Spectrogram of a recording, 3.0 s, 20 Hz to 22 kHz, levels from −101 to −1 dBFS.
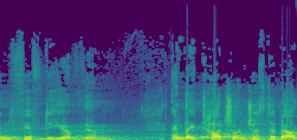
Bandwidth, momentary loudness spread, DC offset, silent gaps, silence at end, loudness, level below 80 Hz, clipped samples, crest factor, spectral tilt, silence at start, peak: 14.5 kHz; 10 LU; under 0.1%; none; 0 s; -14 LUFS; -50 dBFS; 0.1%; 14 dB; -6 dB/octave; 0 s; 0 dBFS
